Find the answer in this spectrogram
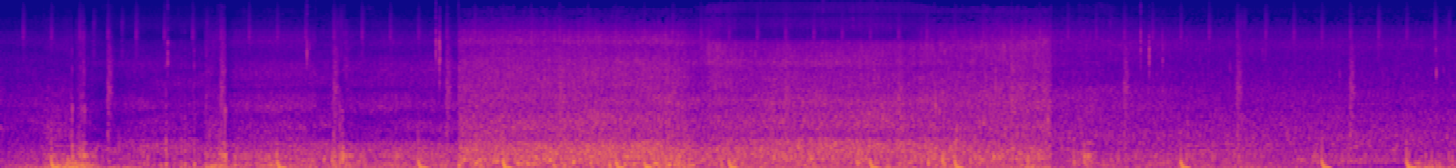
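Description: Creek water rushing and splashing over a shallow, rocky riffle, growing louder for several seconds in the middle as the microphone nears the fast water, with scattered short knocks.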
